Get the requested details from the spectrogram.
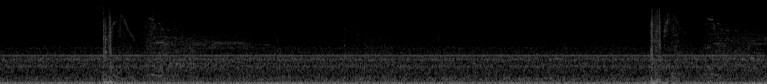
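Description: A bow string twangs as an arrow is shot.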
